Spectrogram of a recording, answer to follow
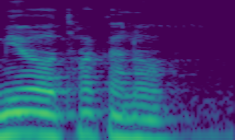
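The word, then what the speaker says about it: Miyo Takano: day of the festival accompanied by the missing mio takano is that how you say it yes was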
